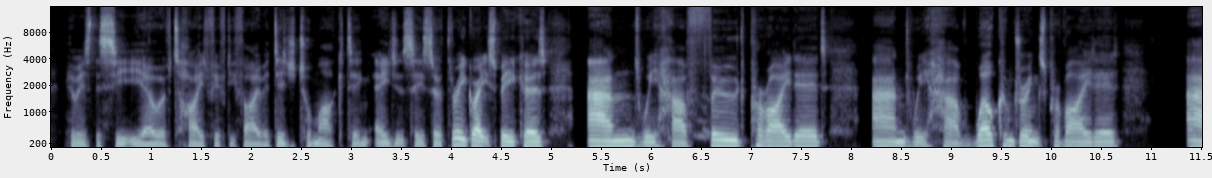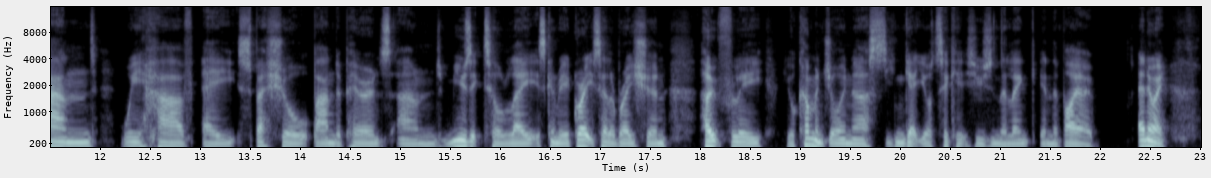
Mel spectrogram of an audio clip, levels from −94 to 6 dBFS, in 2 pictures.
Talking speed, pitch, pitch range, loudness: 160 wpm, 105 Hz, 100-120 Hz, -25 LUFS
